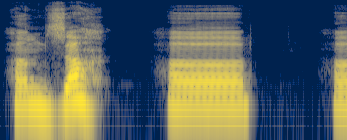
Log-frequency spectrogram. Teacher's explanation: اقصی حلق جو ہے وہ نچلا حصہ ہے، تو وہاں سے ادا ہوگا حمزہ، ہا۔ اگر آپ اپنا یہاں پر فنگر کرتے ہیں، ٹھیک ہے، ادا کرتے وقت، تو دیکھیں وائبریٹ ہوگا، ہمارا جو سینہ ہے وہ وائبریٹ ہوگا۔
